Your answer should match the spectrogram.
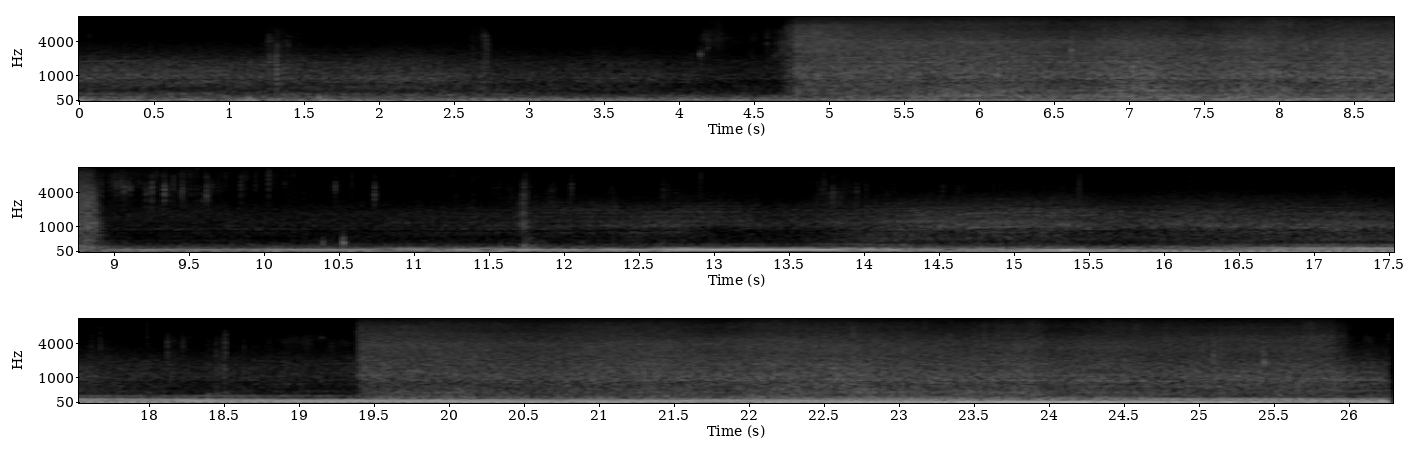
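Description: Water spraying onto a painted car door panel for about four seconds a few seconds in. A wash mitt then scrubs the soapy panel with a steady low hum underneath, and the spraying starts again for the last several seconds.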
